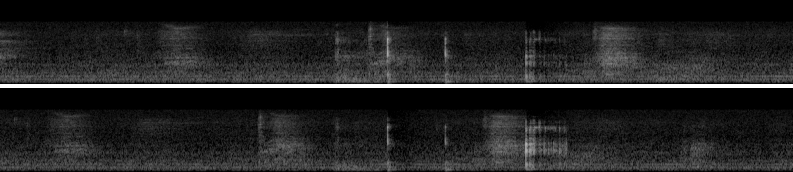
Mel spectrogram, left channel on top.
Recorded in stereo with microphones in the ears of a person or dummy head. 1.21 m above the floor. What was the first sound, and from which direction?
A drawer, 40° left (ahead or behind).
